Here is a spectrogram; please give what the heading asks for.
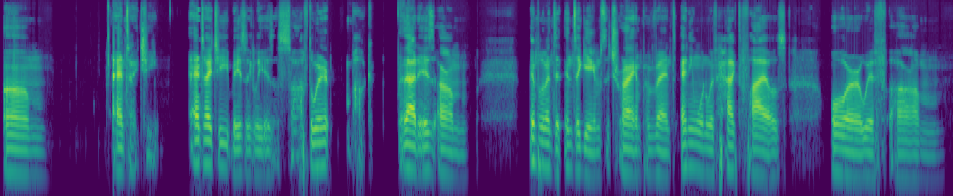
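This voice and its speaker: Hoarse teen boy with a flu presenting slides for class; low, clear voice, keeps clearing his throat. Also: steady tone, takes it slowly, bright, forceful tone, no room sound, low-quality recording. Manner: casual, many fillers, clears throat often. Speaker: student presenter.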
